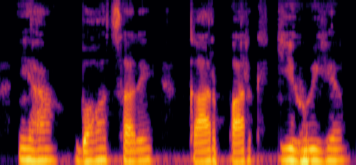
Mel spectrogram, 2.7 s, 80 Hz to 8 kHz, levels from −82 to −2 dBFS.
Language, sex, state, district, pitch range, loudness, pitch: Hindi, male, Jharkhand, Ranchi, 140-150 Hz, -17 LUFS, 145 Hz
